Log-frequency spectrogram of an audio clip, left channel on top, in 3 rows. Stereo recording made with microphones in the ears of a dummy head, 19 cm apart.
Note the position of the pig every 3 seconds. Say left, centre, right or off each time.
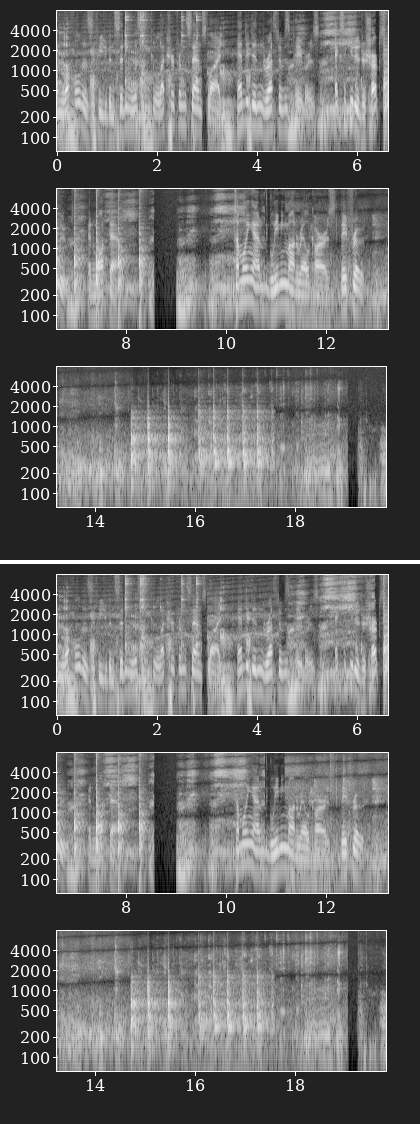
centre, right, right, right, right, right, right.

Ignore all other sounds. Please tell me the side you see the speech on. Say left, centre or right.
left.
